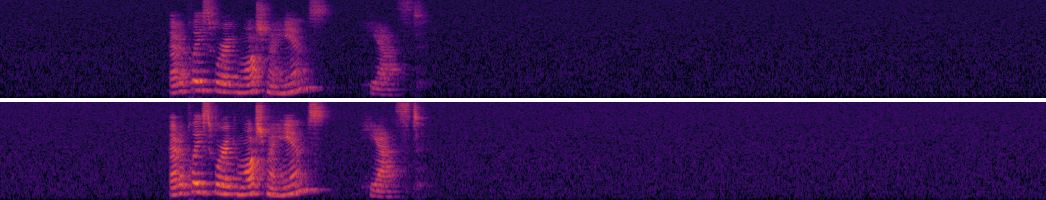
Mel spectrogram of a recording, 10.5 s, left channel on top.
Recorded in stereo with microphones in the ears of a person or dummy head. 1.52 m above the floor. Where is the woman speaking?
15° right (ahead or behind), 3 m; by 4.3 s 55° right (ahead or behind), 2.5 m.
